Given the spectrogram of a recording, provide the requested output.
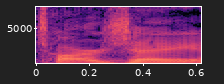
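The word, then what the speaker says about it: Target: others are like foreign it's pronounced Tarjay and Elvish um uh you first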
